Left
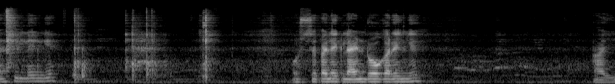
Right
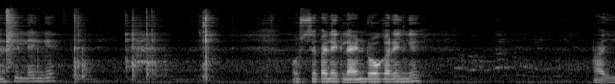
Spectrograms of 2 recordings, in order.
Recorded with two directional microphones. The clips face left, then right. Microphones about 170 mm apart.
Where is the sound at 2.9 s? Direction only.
25° right (ahead or behind).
